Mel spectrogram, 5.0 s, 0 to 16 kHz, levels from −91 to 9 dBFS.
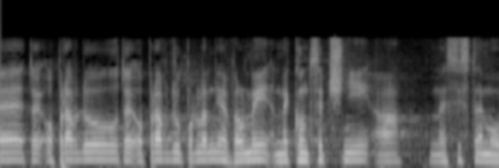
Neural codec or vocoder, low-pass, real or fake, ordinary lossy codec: none; 7.2 kHz; real; MP3, 48 kbps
